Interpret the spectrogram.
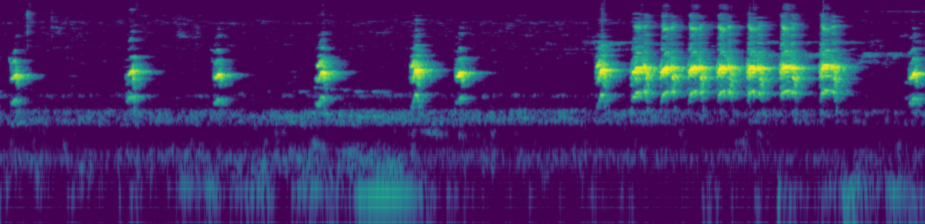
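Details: Partridge shut in a cage apart from its mate while cooking went on, calling loudly: spaced sharp notes, then a fast burst of about eight rapid, ringing notes, all over a steady hum.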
